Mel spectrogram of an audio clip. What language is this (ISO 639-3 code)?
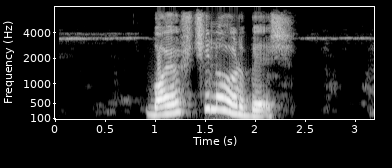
ben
